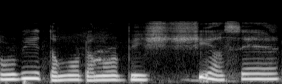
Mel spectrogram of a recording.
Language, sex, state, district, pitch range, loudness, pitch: Nagamese, female, Nagaland, Kohima, 205-250 Hz, -12 LUFS, 220 Hz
